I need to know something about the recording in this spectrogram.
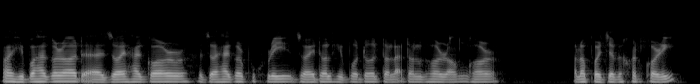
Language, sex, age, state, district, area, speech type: Assamese, male, 18-30, Assam, Dhemaji, rural, spontaneous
